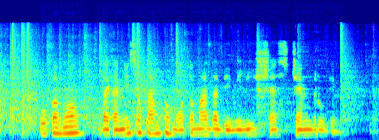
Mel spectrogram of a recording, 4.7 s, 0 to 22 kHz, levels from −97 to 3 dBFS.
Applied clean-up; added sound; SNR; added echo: none; Crushing; 11 dB; none.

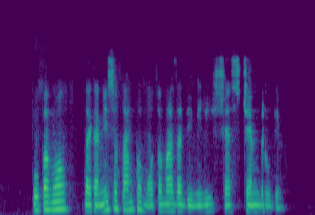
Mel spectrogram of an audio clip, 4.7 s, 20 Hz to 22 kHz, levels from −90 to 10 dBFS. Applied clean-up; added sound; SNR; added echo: neural mask model DeepFilterNet 3.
